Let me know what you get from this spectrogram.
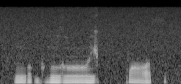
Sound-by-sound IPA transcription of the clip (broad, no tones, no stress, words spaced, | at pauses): ŋoɡʱũɣɔ̃ːʒpːɔθ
